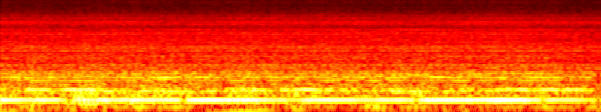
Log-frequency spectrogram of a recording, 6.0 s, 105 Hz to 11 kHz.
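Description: Enclosed desktop 3D printer running a print. Its stepper motors hum in steady tones that change pitch every second or so as the print head switches moves.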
